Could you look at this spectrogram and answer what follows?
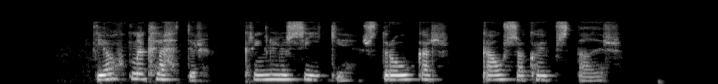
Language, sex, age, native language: Icelandic, female, 20-29, Icelandic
